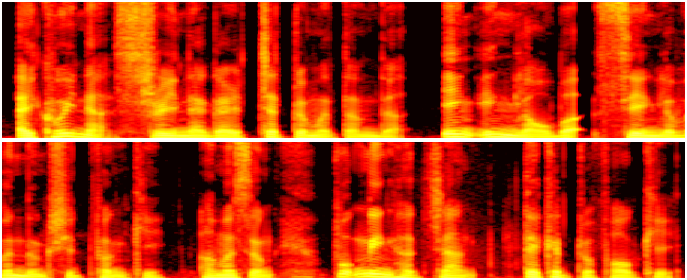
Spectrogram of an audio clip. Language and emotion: Manipuri, happy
